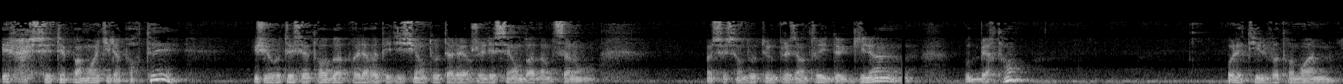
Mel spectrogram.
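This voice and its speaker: A muffled, echoey old radio drama with an actor as an aristocratic count. His voice is very low and expressively modulated, his manner refined and composed. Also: slight background noise, natural voice. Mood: puzzled. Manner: polite, refined, measured. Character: courteous, composed aristocratic count, mildly sceptical. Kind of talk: French radio play acting.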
